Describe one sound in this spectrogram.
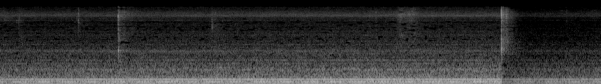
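A spoon scrapes and clinks against a metal plate.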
